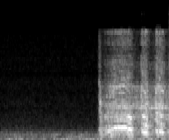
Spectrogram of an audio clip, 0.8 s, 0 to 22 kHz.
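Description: A 2005 Honda CBR600RR middleweight supersport motorcycle engine starts: quiet background, then a sudden whirring, pulsing burst of starter and engine noise about halfway through, close and fairly loud.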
